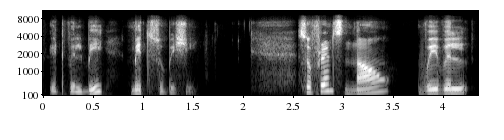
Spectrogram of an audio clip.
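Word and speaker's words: 三菱: is not applicable here similarly Mitsubishi Mitsubishi will remain Mitsubishi it will not become Mitsubishi it will not become Mitsubishi because B is a voiced consonant but is a voiced consonant and is an unwise consonant so o in between will not get divised it will be Mitsubishi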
